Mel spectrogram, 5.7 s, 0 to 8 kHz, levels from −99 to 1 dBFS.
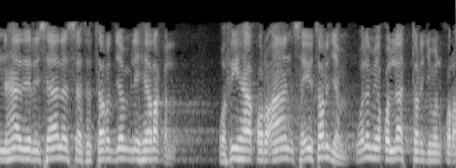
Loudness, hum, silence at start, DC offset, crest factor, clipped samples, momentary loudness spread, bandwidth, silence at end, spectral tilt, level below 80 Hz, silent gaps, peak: -19 LUFS; none; 0 s; under 0.1%; 16 dB; under 0.1%; 6 LU; 5.4 kHz; 0 s; -11 dB/octave; -52 dBFS; none; -4 dBFS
